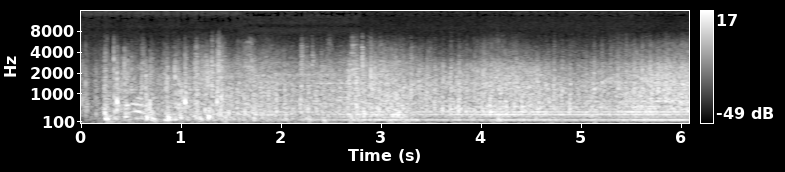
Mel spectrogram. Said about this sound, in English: Choppers, more wounded.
